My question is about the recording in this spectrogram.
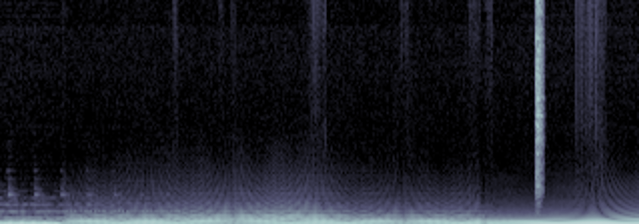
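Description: Minimal electronic music: deep, sustained synthesizer bass and pad chords, slowly pulsing, shifting to a new chord about half a second in and again near the end, where a single sharp percussive hit comes in.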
